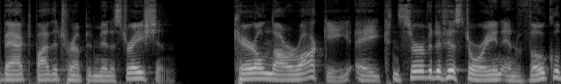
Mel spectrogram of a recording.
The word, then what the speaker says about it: Karol Nawrocki: On to Poland, where they have elected the first openly pro-crypto president, Karol Nawrocki, I think is how you pronounce it, Karol Nawrocki, amid global crypto shift.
